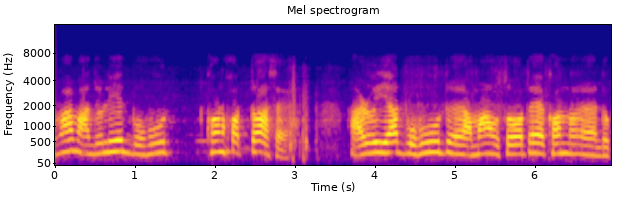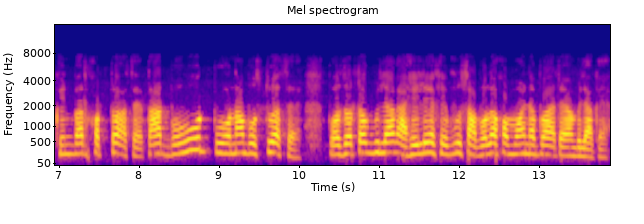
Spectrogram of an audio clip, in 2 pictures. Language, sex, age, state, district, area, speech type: Assamese, female, 45-60, Assam, Majuli, urban, spontaneous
